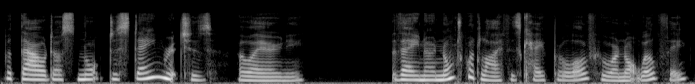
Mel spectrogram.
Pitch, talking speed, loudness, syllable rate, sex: 220 Hz, 175 wpm, -17 LUFS, 4.5 syllables/s, female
